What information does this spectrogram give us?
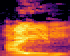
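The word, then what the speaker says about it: aisle: a small space to walk that's called an is s is silent Ali means G as in Hindi a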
